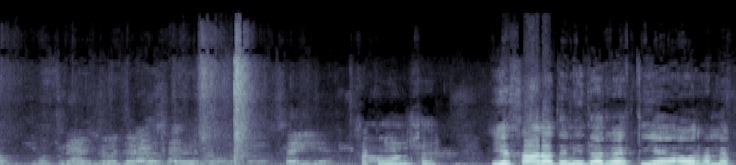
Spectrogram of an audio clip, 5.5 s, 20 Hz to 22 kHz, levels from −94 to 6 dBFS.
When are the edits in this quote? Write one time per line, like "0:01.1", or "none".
0:02.6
